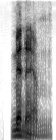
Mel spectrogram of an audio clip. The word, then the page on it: minim: American English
